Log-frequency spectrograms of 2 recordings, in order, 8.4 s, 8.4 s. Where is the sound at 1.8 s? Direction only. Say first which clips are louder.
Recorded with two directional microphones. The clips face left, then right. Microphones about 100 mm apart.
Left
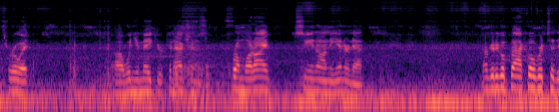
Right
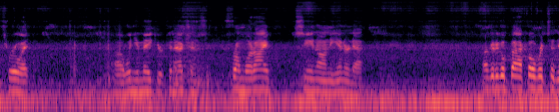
Left 4 dB; 90° left.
